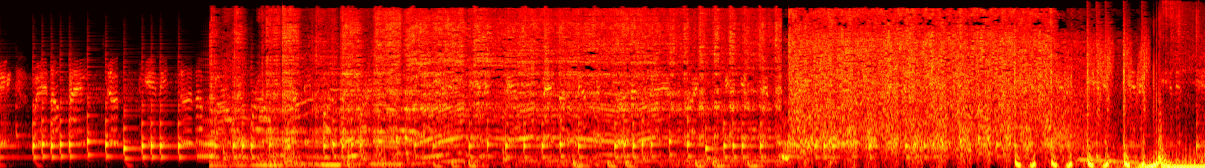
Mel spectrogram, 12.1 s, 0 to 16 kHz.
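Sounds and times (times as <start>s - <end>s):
background music: 0.0s - 12.0s
car exhaust rushing: 2.1s - 10.5s
electronic bass drum kicks: 10.3s - 12.0s.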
